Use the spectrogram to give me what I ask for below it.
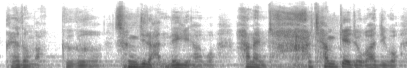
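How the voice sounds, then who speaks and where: A man preaching a sermon as pastor in a church, swinging between loud exclamations and hushed asides. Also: fairly low pitch, animated, moderate pace, husky. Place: church sanctuary. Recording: long reverb of a church hall.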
